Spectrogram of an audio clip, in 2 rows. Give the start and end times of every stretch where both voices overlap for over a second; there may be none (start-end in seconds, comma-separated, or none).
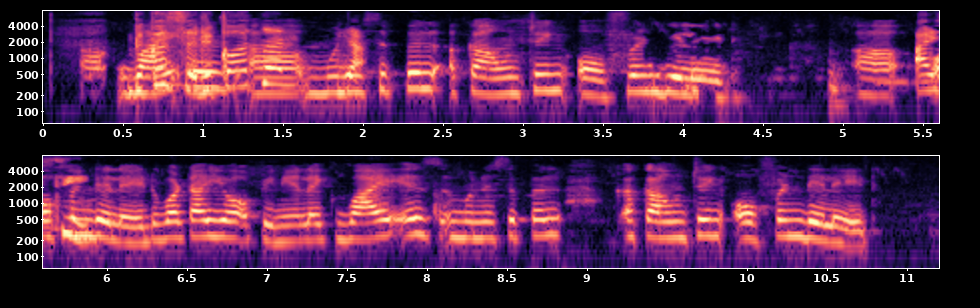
0.5-2.0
